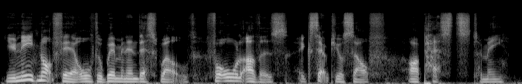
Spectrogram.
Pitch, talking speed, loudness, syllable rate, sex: 135 Hz, 220 wpm, -20 LUFS, 5.1 syllables/s, male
